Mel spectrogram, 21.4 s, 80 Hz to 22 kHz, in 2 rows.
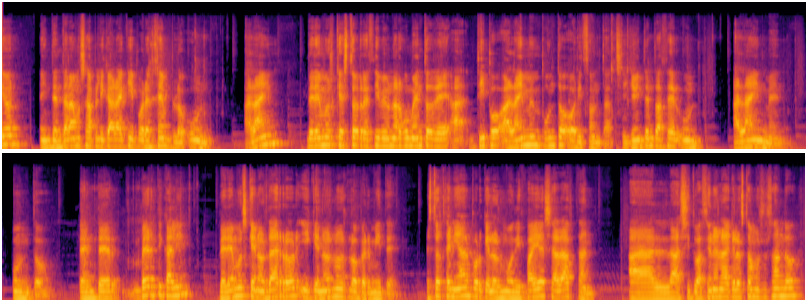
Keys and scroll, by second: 13.4 Return.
